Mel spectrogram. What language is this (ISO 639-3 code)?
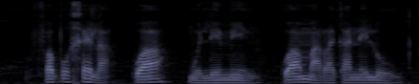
tsn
